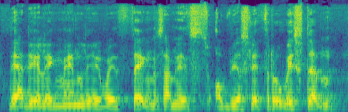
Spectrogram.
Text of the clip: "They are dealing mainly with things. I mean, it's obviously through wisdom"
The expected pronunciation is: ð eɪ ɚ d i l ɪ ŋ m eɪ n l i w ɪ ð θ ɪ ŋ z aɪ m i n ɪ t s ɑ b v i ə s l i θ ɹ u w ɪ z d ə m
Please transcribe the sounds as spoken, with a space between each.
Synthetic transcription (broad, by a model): ð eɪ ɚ d i l ɪ ŋ m eɪ n l i w ɪ ð θ ɪ ŋ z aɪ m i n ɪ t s ɑ b v i ə s l i θ ɹ u w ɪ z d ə m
